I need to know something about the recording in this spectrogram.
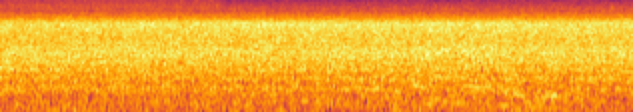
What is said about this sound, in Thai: ได้ยินเสียงน้ำตกแล้วครับ ใกล้จะถึงน้ำตกทีลาซูแล้ว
